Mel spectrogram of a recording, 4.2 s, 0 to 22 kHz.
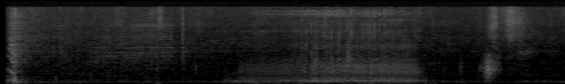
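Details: Sleeping Shih Tzu snoring loudly: drawn-out, vibrating snores of about 1.5 seconds between quieter breaths.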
